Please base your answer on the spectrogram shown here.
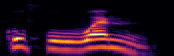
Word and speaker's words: كفوا: Why I pronounced the noon? Because following the noon is hamza. And the hamza is one of the 6 letters of izhar.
